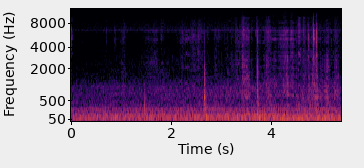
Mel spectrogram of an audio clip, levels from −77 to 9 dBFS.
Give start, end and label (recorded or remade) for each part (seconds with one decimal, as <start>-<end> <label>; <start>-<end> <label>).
0.0-4.0 recorded; 4.0-4.5 remade; 4.5-5.4 recorded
